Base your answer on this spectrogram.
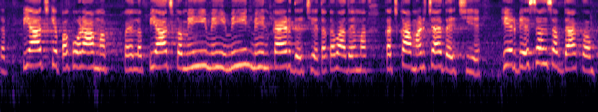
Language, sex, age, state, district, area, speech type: Maithili, female, 30-45, Bihar, Madhubani, urban, spontaneous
